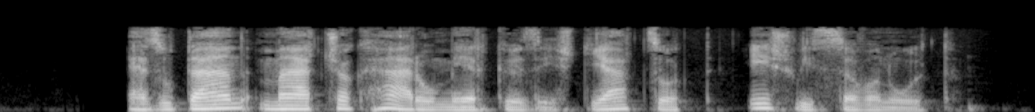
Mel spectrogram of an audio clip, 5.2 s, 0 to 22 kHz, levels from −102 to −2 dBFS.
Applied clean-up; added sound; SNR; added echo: none; none; none; none.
